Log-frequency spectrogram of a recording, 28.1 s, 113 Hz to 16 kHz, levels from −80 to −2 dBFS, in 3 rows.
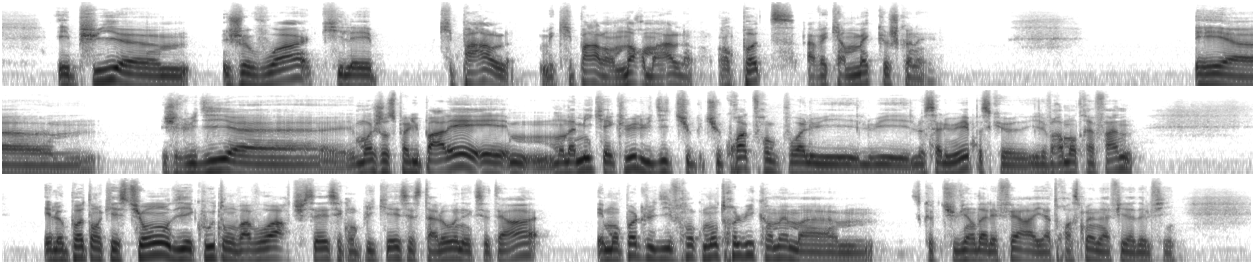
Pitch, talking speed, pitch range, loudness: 115 Hz, 210 wpm, 105-125 Hz, -20 LUFS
